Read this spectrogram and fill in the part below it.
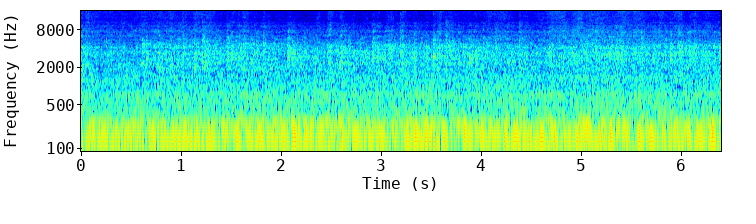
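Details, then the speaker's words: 1950 Ford F1 pickup with flathead V8, 12-volt system, after a cold start: low, even V8 burble at idle, steady rhythm with no knocks or misses; normal idle. "sounds like you'd expect the flatty to sound and speaking of which let's slip up and pop This Hood"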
